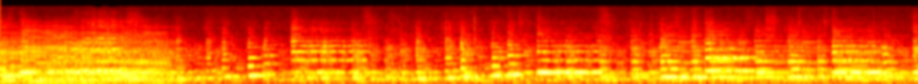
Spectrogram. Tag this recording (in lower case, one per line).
saxophone
piano
music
